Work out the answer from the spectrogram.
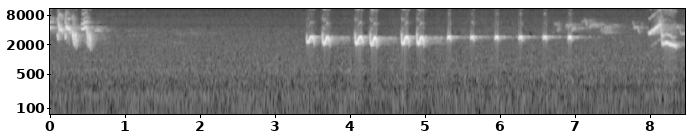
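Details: Early-morning song thrush outside a bedroom, recorded around 4.30 am at dawn: a sharp flourish, a two-second silence, then a clear note repeated about eleven times in steady rhythm, ending in a thin twitter and a sharp phrase.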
